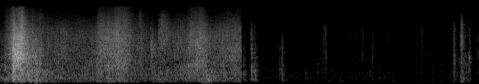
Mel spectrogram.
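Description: Paper towels rustling as they are torn off and handled, loudest right at the start, stopping suddenly about halfway through and leaving only faint ticks.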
